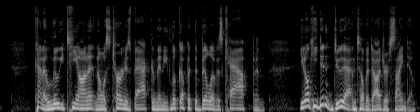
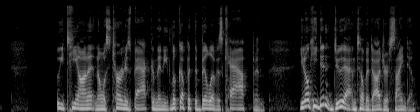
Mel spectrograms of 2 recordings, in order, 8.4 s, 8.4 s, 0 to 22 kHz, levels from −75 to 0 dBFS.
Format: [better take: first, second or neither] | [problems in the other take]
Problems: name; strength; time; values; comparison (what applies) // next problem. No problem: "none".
first | audio cutting out; at 0.5 s for 0.5 s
